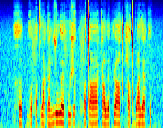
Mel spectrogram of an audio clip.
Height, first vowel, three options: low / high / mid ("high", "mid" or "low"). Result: mid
